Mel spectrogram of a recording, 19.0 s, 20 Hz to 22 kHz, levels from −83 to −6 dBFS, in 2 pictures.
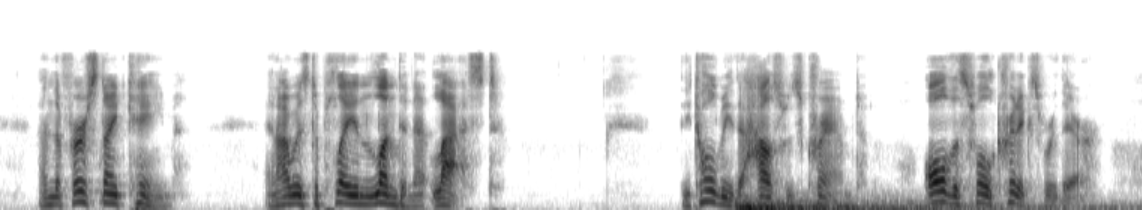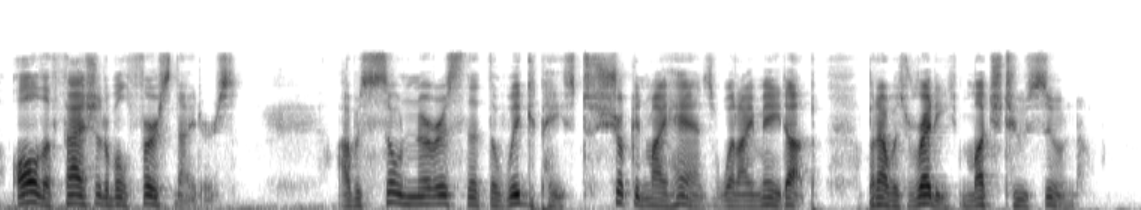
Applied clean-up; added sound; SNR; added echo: none; Boom; 11 dB; none.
